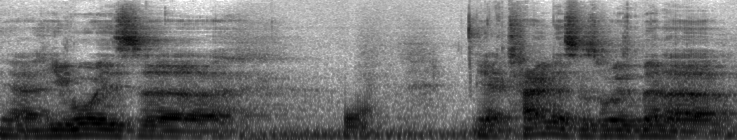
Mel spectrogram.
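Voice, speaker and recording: A man speaks at a very slow pace and a fairly low pitch with fairly even intonation. Noticeable background noise can be heard. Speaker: interviewer. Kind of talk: casual interview conversation.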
